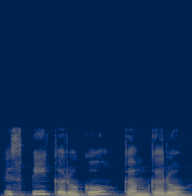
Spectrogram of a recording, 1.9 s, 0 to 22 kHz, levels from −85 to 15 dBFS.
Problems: background sounds at intervals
